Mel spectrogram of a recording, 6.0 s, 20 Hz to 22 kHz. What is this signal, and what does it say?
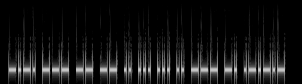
Morse code, heard as a keyed tone, about 25 wpm, 700 Hz. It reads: COMMISSION.
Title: Sentences from Top 1400 Words 25wpm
